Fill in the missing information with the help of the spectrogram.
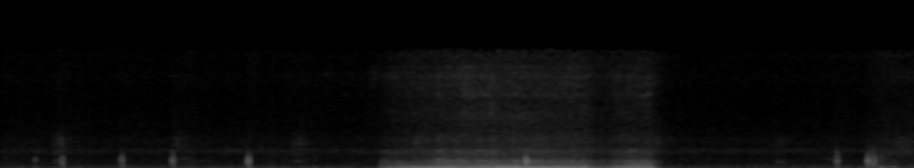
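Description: Faint clicks, then one long, fluttering, nasal snore lasting about two seconds: snoring from a small dog.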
